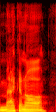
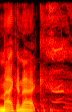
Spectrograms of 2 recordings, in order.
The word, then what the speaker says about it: Mackinac: and yet our guest has also founded the Mackinac Center for Public Policy. Did I say that correctly? Yes, you did. Yeah, we were just laughing about that off air because I called it the Mackinac Center.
